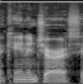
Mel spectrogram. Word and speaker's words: Kanan Jarrus: Jarrus, is that how you pronounce it? – Kanan. Yeah, Kanan Jarrus.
